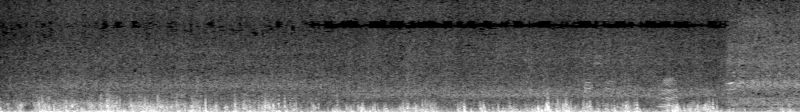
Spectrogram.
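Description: Pontoon boat under way: the motor's steady low drone under heavy wind buffeting on the microphone, with a few brief fragments of voice.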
